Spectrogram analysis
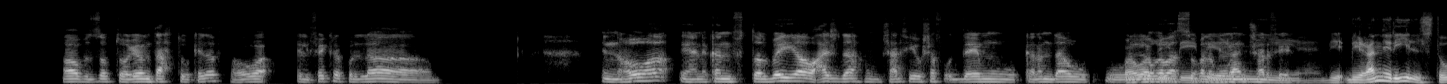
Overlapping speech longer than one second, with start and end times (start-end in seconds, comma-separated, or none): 11.2-12.8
